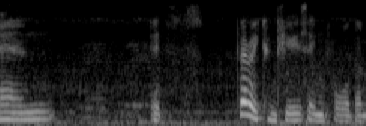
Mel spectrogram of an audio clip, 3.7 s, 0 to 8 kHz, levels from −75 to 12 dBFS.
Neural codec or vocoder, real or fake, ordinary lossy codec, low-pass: none; real; Opus, 24 kbps; 7.2 kHz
